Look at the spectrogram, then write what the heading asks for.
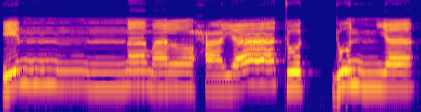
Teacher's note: Haya panjang dua ketukan ada tanda berdiri di atasnya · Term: mad asli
